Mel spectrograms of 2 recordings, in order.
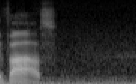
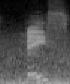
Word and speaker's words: vase: see what he says he would pronounce it in american english as vase whereas they're here in australia they pronounce it vase so the way we say it like vaze where'd you get vase from it's vas uh and i'm pretty sure i'm not positive but i'm pretty sure that's another french word so rhymes with like face like your face face face whereas here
